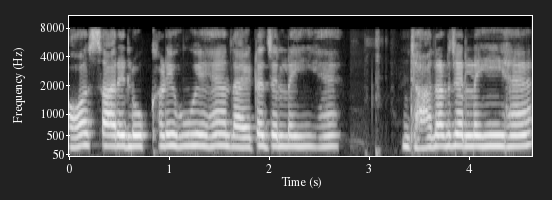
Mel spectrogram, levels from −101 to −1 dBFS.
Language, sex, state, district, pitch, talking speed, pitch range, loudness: Hindi, female, Uttar Pradesh, Hamirpur, 255 Hz, 180 wpm, 250-260 Hz, -14 LUFS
